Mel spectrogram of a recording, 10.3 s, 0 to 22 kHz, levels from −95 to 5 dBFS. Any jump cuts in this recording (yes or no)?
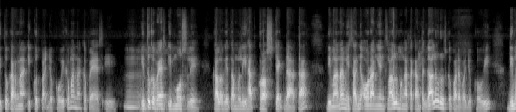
no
